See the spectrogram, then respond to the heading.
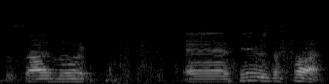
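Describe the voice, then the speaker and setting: A man's voice: medium pitch, fairly even intonation, slow, a little mellow. Man muffled inside a helmet. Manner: plain, offhand talk with fillers. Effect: voice muffled inside a closed helmet. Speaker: cosplayer showing his costume. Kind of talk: casual show-and-tell. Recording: distant mic with faint noise.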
